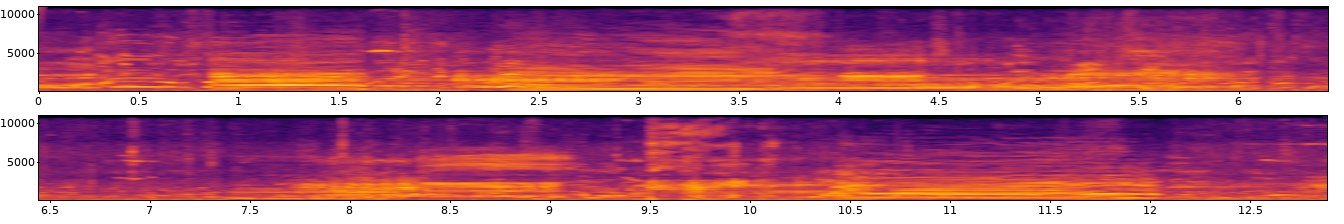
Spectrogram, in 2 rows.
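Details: At Raniganj haat in Dinajpur, Bangladesh, cows and calves offered for sale on 30 May 2024 low repeatedly in long, arched, tonal calls, clustered in bursts, beneath steady talk and bustle from traders.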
